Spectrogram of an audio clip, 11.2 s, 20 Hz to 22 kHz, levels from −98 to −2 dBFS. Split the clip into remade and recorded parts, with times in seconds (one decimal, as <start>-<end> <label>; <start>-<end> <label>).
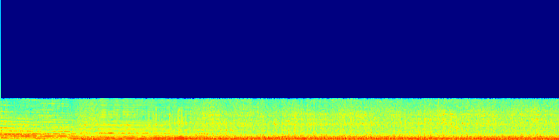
0.0-2.0 recorded; 2.0-3.8 remade; 3.8-11.2 recorded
